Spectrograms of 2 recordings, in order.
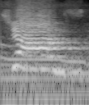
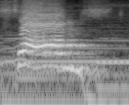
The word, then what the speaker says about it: sans: The pronunciation is not chance, it's sans.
